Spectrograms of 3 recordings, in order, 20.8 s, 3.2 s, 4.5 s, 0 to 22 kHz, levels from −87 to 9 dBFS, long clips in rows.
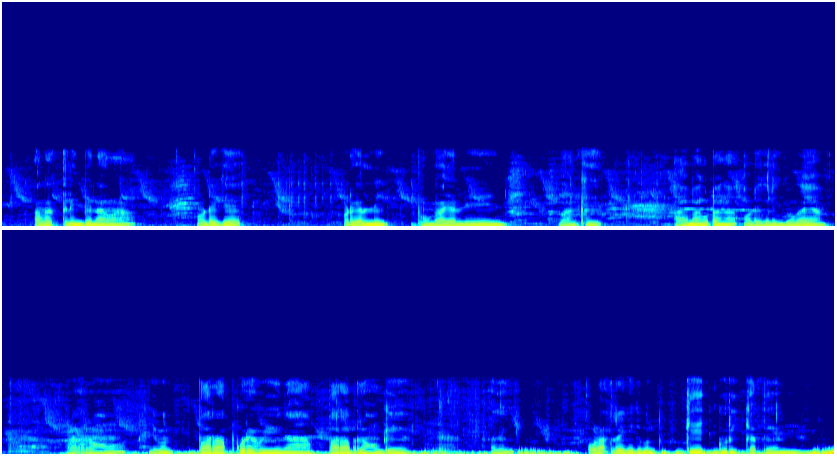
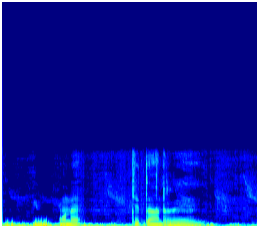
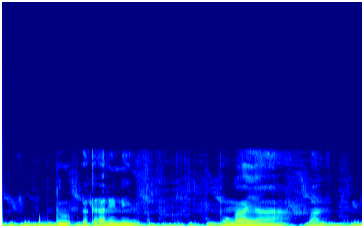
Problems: constant background noise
